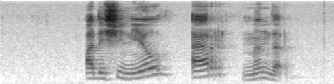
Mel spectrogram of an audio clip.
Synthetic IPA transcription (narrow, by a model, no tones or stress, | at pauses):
ʔɐdiʃuniəlˠ | ærməndər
